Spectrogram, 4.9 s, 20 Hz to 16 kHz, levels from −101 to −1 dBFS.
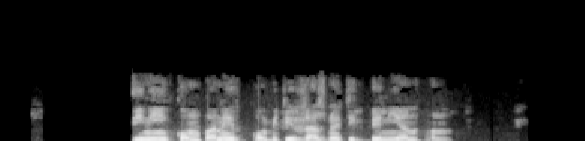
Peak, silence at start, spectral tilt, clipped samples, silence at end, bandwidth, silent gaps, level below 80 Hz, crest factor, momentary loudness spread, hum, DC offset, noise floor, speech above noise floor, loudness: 0 dBFS; 1.1 s; -7 dB/octave; under 0.1%; 1.15 s; 7.4 kHz; none; -56 dBFS; 16 dB; 7 LU; none; under 0.1%; -58 dBFS; 44 dB; -14 LUFS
